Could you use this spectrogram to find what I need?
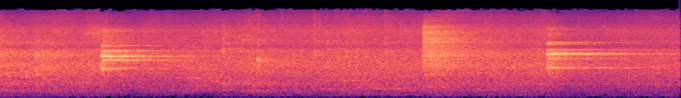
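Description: Metal weights clank on a cable machine.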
